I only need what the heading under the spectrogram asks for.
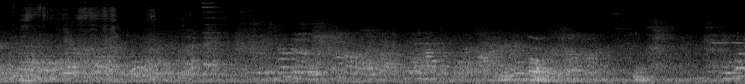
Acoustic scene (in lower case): restaurant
